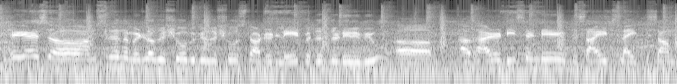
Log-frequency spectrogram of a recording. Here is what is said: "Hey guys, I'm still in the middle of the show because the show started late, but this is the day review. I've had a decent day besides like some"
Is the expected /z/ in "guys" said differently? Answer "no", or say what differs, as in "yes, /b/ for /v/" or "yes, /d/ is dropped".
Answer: yes, /s/ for /z/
